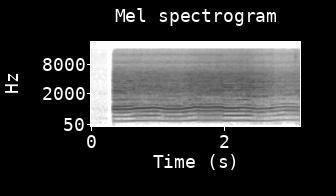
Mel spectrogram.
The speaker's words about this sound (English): And the Santa Clara County Fire Department made quick work of two large trees that fell across Idlewild Drive just off Highway 17. This happened right around midnight. The firefighters got to work with their chainsaws to help clear the road.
